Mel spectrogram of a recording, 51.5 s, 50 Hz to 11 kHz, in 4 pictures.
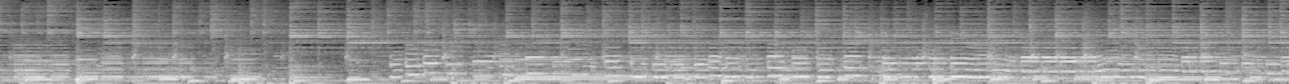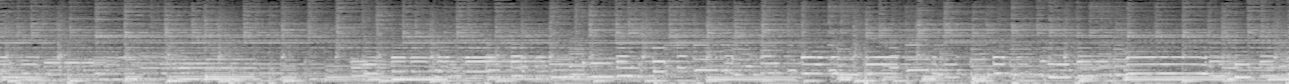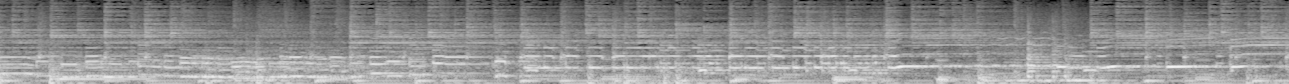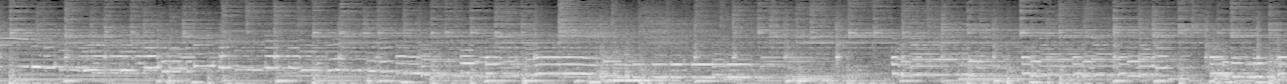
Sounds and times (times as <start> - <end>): Music: 0.0 - 51.5.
